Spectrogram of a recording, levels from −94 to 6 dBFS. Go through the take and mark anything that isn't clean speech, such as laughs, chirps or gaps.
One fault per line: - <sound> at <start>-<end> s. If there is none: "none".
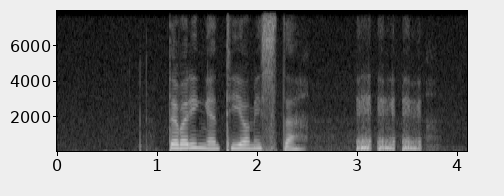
- laugh at 3.0-3.6 s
